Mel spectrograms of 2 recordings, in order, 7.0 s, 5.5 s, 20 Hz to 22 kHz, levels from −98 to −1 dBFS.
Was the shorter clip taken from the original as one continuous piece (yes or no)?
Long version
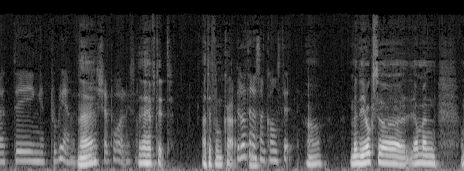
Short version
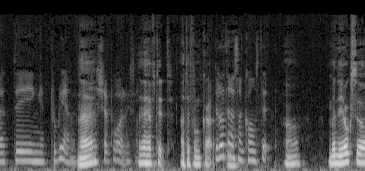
no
